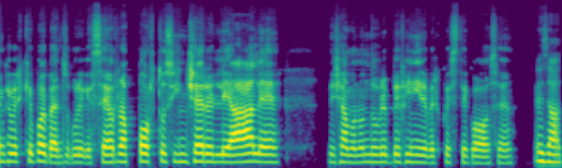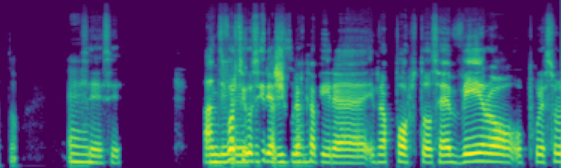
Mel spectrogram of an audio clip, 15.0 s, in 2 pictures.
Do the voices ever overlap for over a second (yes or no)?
yes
